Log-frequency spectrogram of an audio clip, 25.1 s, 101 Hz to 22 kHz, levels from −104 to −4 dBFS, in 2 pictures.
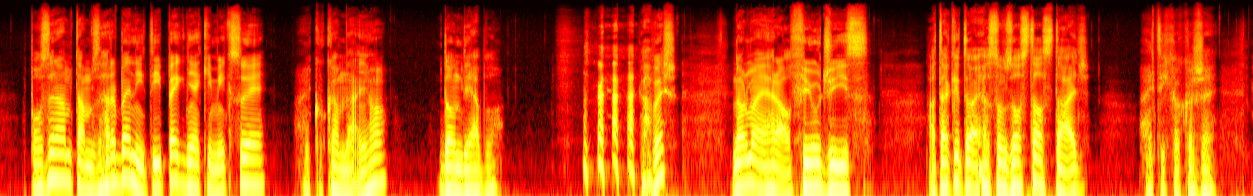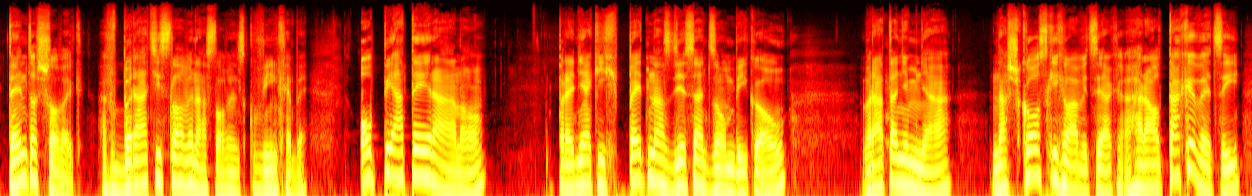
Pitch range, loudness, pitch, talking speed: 105-135 Hz, -18 LUFS, 120 Hz, 115 wpm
